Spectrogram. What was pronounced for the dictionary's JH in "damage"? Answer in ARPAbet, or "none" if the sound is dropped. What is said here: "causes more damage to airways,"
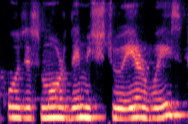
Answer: SH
